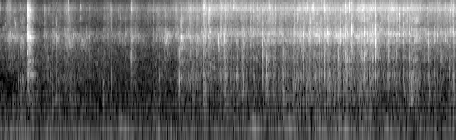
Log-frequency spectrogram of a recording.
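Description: Bhungla tube pasta fries in hot oil with a steady, bright sizzle that swells and stays dense, dotted with small crackles and pops, close by and without talk.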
